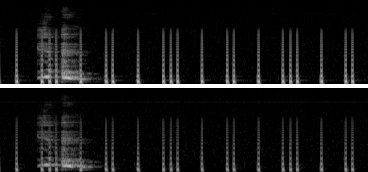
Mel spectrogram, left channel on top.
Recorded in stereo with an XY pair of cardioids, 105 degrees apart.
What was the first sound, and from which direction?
Throat clearing, 30° left.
